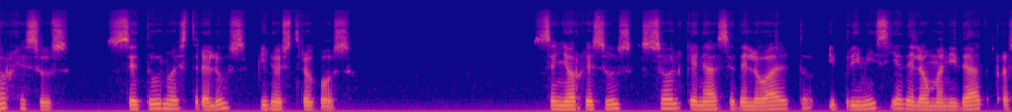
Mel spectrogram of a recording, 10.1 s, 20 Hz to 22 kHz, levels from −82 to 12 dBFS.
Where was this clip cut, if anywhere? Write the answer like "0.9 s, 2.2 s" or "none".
1.0 s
